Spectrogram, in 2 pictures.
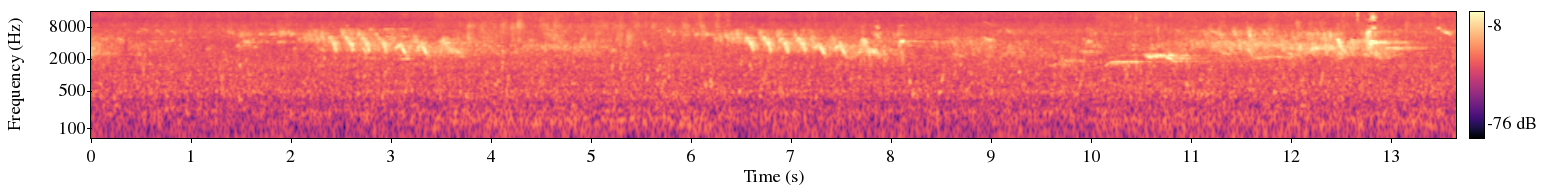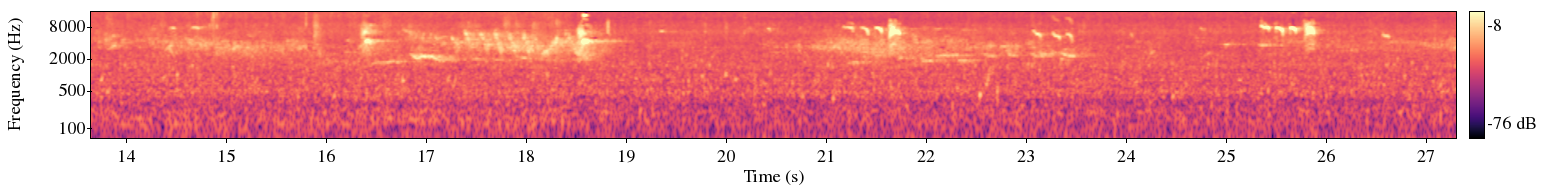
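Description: Faint bird song: short trilled phrases repeating every few seconds over a steady background hiss, with two sharp clicks partway through.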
